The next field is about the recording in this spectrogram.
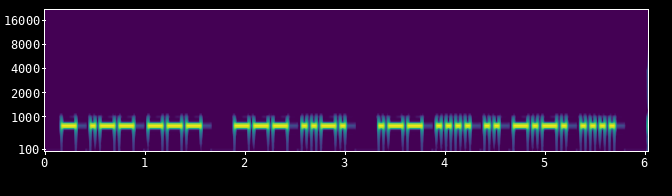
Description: Morse code, heard as a keyed tone, about 25 wpm, 750 Hz. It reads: TWO OF WHICH
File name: Archive / 25 WPM / 25WPM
